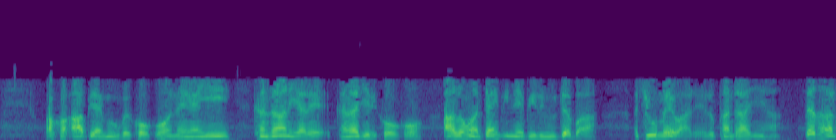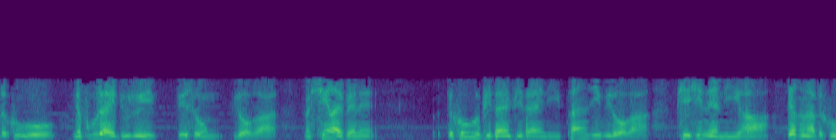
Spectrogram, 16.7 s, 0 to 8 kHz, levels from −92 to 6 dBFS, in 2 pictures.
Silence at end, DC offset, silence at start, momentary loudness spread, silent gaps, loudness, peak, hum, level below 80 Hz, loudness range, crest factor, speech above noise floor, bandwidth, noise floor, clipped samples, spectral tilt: 0 s; under 0.1%; 0.45 s; 11 LU; none; -27 LUFS; -6 dBFS; none; -66 dBFS; 4 LU; 22 dB; 32 dB; 3.8 kHz; -58 dBFS; under 0.1%; -9.5 dB/octave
